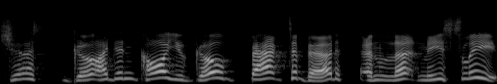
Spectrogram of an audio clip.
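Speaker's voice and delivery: slow, slightly exasperated, mildly frustrated brush-off. Retelling a tired man sent back to bed: a bit of frustration. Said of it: "with a bit of frustration in his voice".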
